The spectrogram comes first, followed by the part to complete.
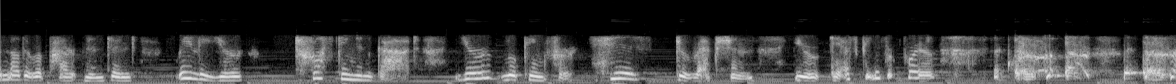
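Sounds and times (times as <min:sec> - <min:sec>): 
speech: 0:00.0 - 0:11.7
person recovering from COVID coughing harshly: 0:10.0 - 0:11.7.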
